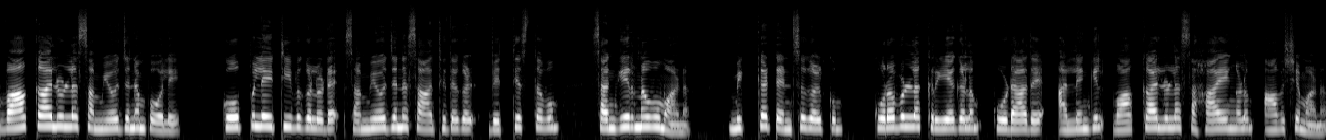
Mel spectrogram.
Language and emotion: Malayalam, neutral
